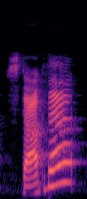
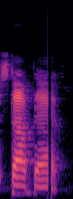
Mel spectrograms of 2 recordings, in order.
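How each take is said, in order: First: It is said with a questioning tune. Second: It is said flatly, like a plain statement. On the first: It asks whether they should stop. "Am I asking them to stop that?" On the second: It simply states something. "with a period, like a general statement"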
